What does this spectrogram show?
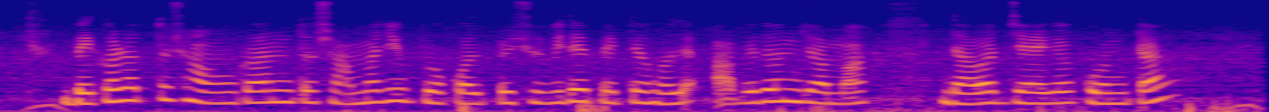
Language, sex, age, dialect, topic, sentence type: Bengali, female, 18-24, Northern/Varendri, banking, question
